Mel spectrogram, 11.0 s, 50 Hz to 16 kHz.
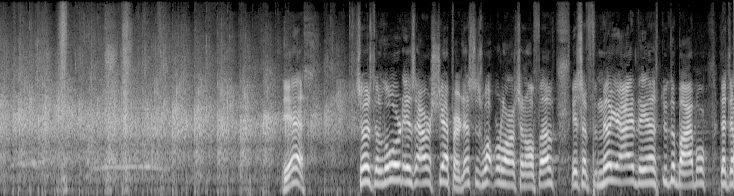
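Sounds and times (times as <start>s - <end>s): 
room full of people clapping: 0.0s - 5.6s
speech: 4.2s - 4.8s, 5.4s - 11.0s.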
